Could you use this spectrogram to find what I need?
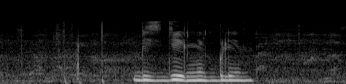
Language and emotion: Russian, angry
